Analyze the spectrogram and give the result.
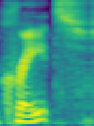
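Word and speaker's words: kraits: group name of them it's not spelled like a crate like a wooden crate it is like uh it's KR a i TS oh they're really pretty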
